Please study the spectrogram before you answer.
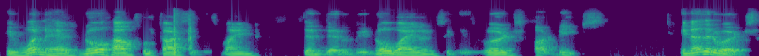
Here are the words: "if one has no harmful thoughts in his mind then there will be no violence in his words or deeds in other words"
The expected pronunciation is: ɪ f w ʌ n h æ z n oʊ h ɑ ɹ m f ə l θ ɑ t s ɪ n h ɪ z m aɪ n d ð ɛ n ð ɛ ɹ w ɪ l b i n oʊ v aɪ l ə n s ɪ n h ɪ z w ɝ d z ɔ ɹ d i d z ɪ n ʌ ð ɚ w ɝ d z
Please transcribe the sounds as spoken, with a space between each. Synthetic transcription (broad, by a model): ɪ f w ʌ n h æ z n oʊ h ɑ ɹ m f ə l t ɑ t s ɪ n h ɪ z m aɪ n d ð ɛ n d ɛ ɹ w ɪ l b i n oʊ v aɪ l ə n s ɪ n h ɪ z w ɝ d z ɔ ɹ d i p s ɪ n ʌ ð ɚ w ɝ d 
